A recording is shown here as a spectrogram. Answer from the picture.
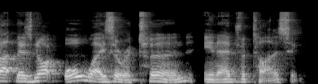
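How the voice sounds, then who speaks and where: A somewhat breathy voice with an Australian accent, lively intonation and a moderate pace. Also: man. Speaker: international media trainer and radio specialist. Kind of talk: conversational interview.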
